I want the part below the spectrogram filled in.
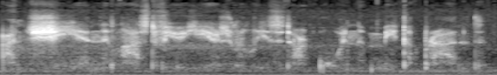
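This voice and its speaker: There is noticeable background noise. A woman whispers over it at a very slow pace. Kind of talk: ASMR show and tell of lipsticks. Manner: whispered, soft-spoken.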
